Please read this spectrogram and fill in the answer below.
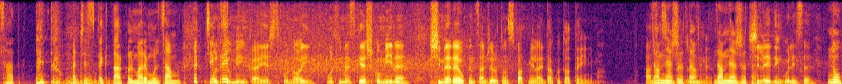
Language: Romanian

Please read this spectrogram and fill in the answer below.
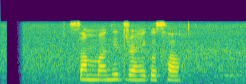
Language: Nepali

